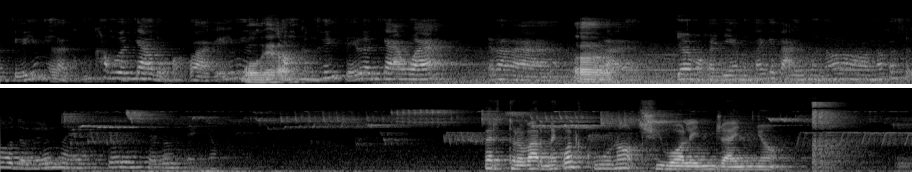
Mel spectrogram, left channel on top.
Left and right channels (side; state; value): both; different; correlation 0.01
